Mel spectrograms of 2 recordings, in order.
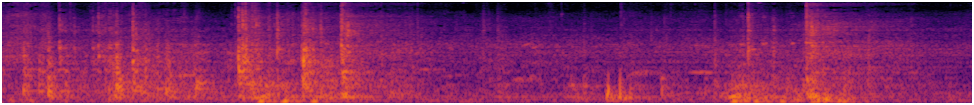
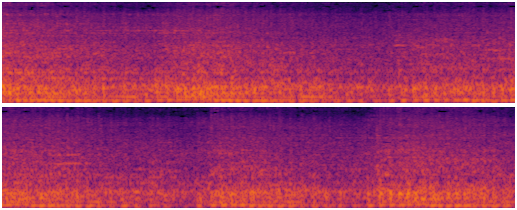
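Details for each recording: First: Motorcycle kick-started with the ignition switch off: dull kick-lever thumps and mechanical clatter, no firing; the engine will not start until the key is turned on. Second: Vietnamese motorcycle running after the key was switched on and the lights came on: even, steady putter with gentle rises on light throttle blips, no knocks or rattles; throttle response is slightly weak, otherwise running normally.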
